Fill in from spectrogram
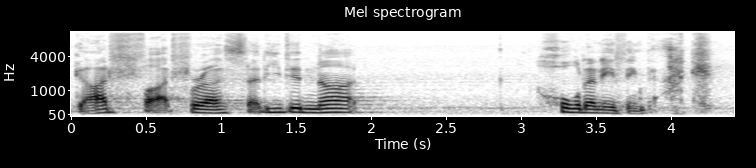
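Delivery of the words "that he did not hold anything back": usual speaking voice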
